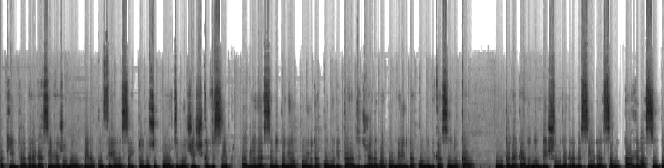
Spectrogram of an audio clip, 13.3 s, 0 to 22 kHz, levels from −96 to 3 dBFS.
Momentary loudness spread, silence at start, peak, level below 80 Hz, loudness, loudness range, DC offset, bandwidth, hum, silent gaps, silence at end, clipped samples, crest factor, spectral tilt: 2 LU; 0 s; 0 dBFS; -30 dBFS; -5 LUFS; 1 LU; 2%; over 20 kHz; none; none; 0 s; 20%; 4 dB; -5.5 dB/octave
